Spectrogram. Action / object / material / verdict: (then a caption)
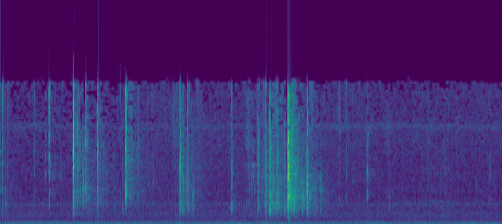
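scrape / bar of soap / soap / none. A utility blade shaves slices off a solid brown soap bar. Scattered crisp, bright crackling scrapes and clicks stand out over a steady low hum. The shavings crunch and crinkle as they come away.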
